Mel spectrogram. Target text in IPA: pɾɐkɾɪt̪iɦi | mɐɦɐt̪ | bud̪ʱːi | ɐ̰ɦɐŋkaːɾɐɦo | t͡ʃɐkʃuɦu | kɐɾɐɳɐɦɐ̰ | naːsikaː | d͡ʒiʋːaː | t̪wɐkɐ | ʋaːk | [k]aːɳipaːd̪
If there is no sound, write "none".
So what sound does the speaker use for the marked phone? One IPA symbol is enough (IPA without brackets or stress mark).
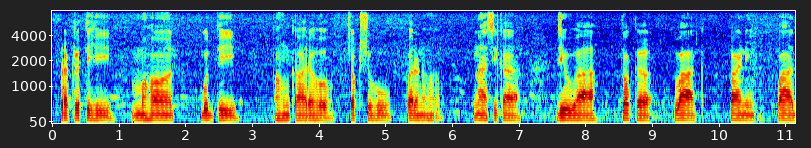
p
